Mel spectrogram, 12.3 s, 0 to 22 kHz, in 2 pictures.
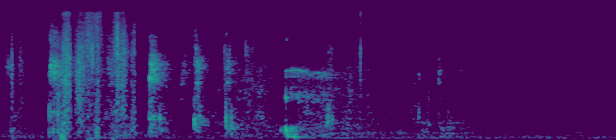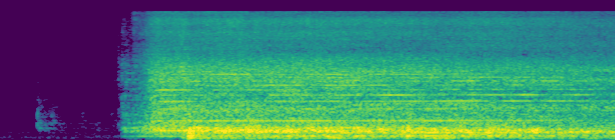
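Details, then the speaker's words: Reddy Heater Pro 150 heater after nozzle cleaning, reassembled loosely and restarted: burner lights into a steady, even roar with fan hum and no sputter; airflow still to be adjusted, nozzle judged main fault; normal burner operation. "I got everything back assembled loosely. I'm gonna go ahead and start it up and let it run and see how we doing."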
